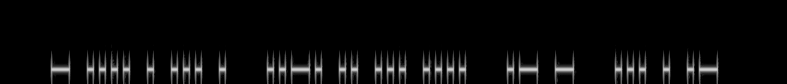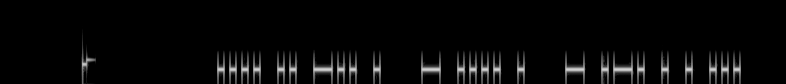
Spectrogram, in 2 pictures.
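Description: Morse code at about 20 words per minute: a steady mid-pitched tone keyed into quick dits and dahs, with a pause in the middle broken by a single short click before the beeping resumes.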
